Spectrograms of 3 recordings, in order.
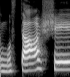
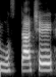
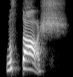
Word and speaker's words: mustache: So it has only 2 syllables and the stress is on the second one.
